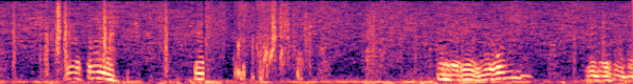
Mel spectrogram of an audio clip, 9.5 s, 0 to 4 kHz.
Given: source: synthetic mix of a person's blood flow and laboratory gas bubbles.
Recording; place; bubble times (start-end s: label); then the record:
Doppler ultrasound of blood flow; subclavian vein
3.50-3.71 s: bubbles
3.77-4.13 s: bubbles
4.21-4.25 s: bubbles
4.44-4.55 s: bubbles
From the record:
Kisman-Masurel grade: 221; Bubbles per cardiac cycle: several, 3 to 8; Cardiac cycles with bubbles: 10 to 50%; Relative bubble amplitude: barely perceptible (0.100 to 0.250); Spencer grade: 2 (many but less than half of the cardiac periods contain bubble signals, singularly or in groups); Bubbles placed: anywhere in the cardiac cycle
